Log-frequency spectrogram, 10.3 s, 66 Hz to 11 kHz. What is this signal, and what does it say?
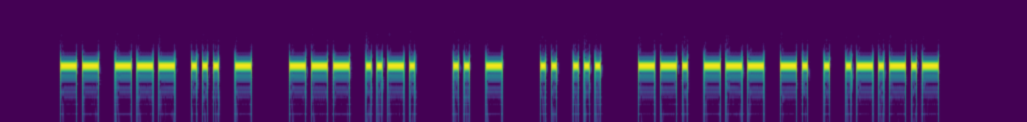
Morse code, heard as a keyed tone, about 22 wpm, 700 Hz. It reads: MOST OF IT IS GONE.
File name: practice / 22wpm / Sentences with 2-Word Phrases - 22wpm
